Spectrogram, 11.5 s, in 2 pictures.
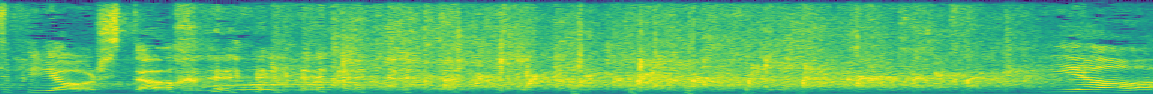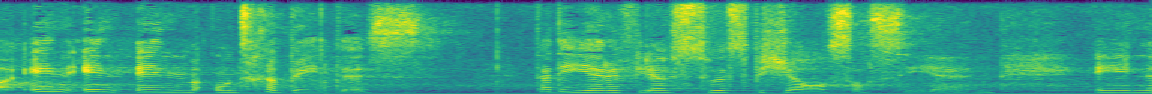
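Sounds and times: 
speech: 0.1 - 2.4, 5.2 - 11.5
laughter: 0.8 - 3.4
audience applause: 1.2 - 5.3.

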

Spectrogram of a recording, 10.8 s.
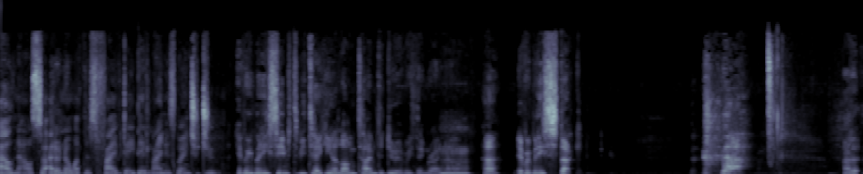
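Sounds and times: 
speech: 0.0 - 7.3, 10.6 - 10.7
person sneezing: 8.7 - 9.9.

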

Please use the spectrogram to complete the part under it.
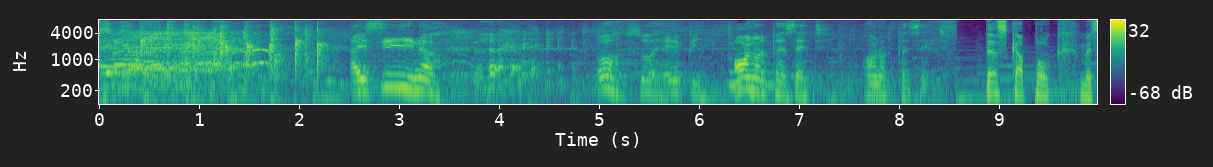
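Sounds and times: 
hands clapping: 0.0 - 2.8
speech: 2.5 - 9.9
laughter: 3.4 - 4.9.

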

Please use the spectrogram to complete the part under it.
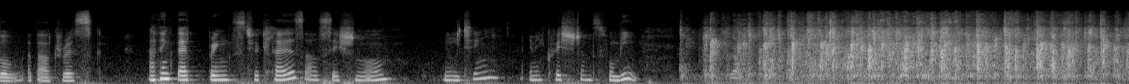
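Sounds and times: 
speech: 0.0 - 6.6
hand clapping: 6.8 - 11.2.

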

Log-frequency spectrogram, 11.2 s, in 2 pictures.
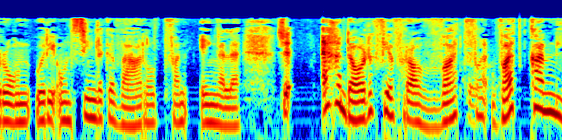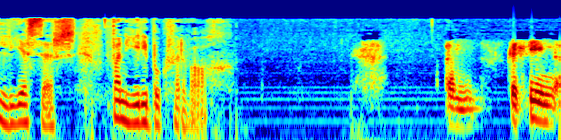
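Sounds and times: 
speech: 0.0 - 7.9, 10.1 - 11.2
phone call audio breaking up: 9.2 - 11.2.

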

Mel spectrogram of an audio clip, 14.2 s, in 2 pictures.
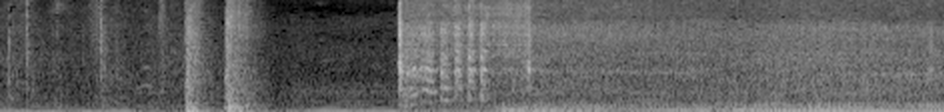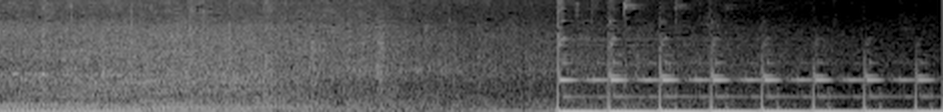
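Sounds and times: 
car door clunking: 0.0 - 2.2
car engine cranking and starting: 1.9 - 14.0.

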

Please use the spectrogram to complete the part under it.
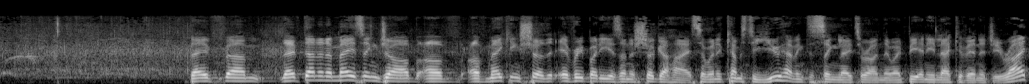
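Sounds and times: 
audience applause: 0.0 - 6.3
speech: 1.9 - 10.2.

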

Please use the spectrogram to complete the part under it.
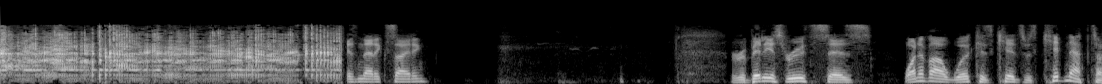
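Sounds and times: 
roulette wheel spinning: 0.0 - 3.5
speech: 3.5 - 4.3, 7.3 - 11.0.

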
